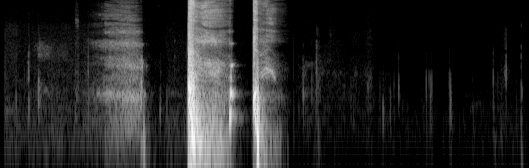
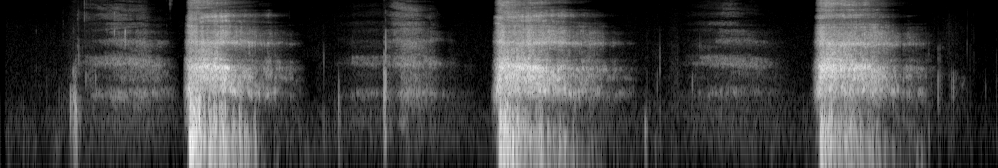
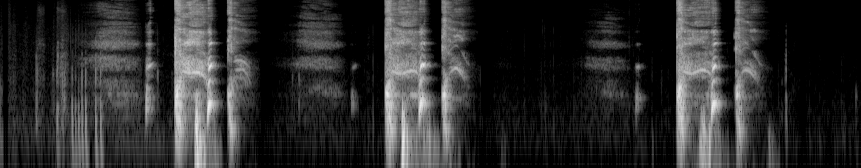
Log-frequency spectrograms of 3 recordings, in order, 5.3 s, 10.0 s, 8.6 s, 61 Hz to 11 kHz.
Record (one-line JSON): {"cough_length": "5.3 s", "cough_amplitude": 32768, "cough_signal_mean_std_ratio": 0.18, "exhalation_length": "10.0 s", "exhalation_amplitude": 31972, "exhalation_signal_mean_std_ratio": 0.37, "three_cough_length": "8.6 s", "three_cough_amplitude": 28365, "three_cough_signal_mean_std_ratio": 0.29, "survey_phase": "beta (2021-08-13 to 2022-03-07)", "age": "18-44", "gender": "Female", "wearing_mask": "No", "symptom_none": true, "smoker_status": "Ex-smoker", "respiratory_condition_asthma": false, "respiratory_condition_other": false, "recruitment_source": "REACT", "submission_delay": "2 days", "covid_test_result": "Negative", "covid_test_method": "RT-qPCR", "influenza_a_test_result": "Negative", "influenza_b_test_result": "Negative"}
